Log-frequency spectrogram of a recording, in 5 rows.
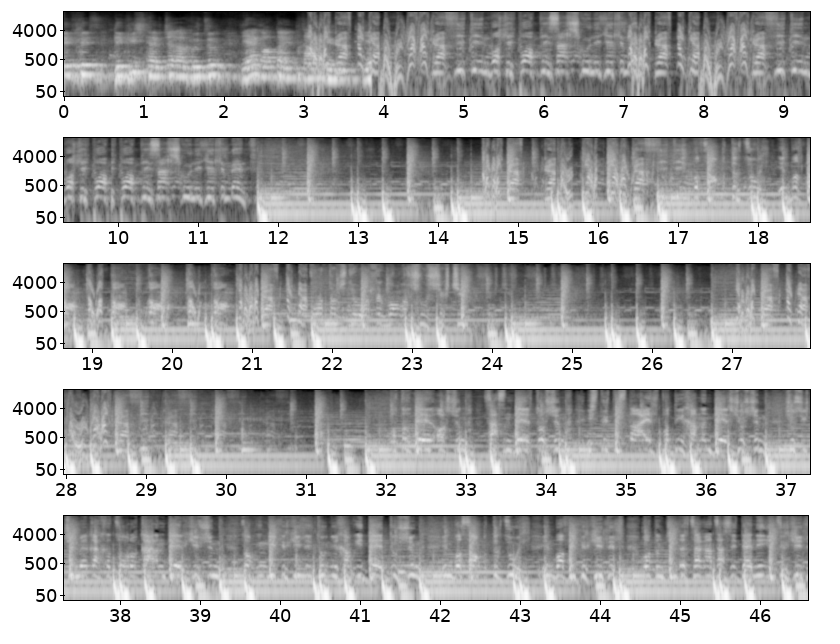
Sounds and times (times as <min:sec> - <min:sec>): Dance music: 0:03.0 - 0:05.6, 0:06.9 - 0:09.3, 0:11.8 - 0:46.6.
